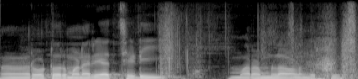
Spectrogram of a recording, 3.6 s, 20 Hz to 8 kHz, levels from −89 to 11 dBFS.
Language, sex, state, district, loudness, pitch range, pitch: Tamil, male, Tamil Nadu, Nilgiris, -15 LUFS, 120-130 Hz, 125 Hz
